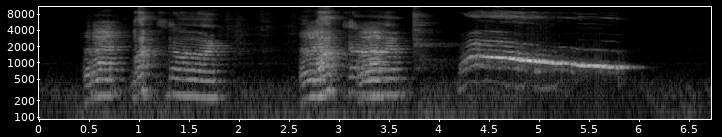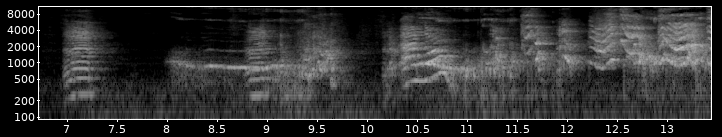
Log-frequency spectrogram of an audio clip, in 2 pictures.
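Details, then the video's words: Female Congo African grey parrot, kept as a pet in a country home, chatty early on a Sunday morning: a series of harmonic, voice-like squawks and phrases, a long falling whistled note, then harsh noisy bursts at the end. "Happy Sunday from Symon the African Grey Parrot"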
